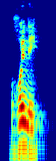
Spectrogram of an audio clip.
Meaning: a male given name
- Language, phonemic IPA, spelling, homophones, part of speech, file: French, /ʁə.ne/, René, rené / renés / renée / renées / Renée, proper noun, LL-Q150 (fra)-René.wav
